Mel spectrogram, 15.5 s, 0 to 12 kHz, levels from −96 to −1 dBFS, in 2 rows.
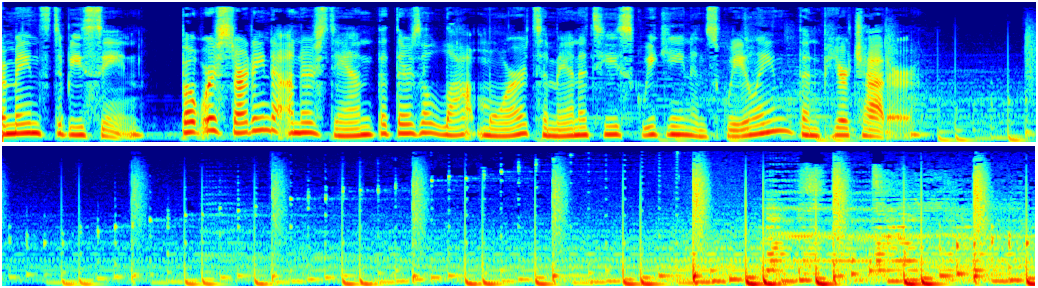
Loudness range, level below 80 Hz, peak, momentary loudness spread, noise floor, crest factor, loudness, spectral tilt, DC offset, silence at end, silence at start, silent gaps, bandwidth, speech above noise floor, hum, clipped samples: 14 LU; -26 dBFS; -2 dBFS; 19 LU; -42 dBFS; 18 dB; -20 LUFS; -6 dB/octave; under 0.1%; 0 s; 0 s; none; 11 kHz; 23 dB; none; under 0.1%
